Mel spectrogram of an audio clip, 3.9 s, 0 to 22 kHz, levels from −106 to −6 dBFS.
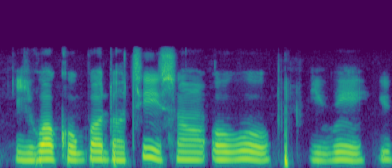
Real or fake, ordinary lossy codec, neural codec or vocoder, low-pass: real; none; none; none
